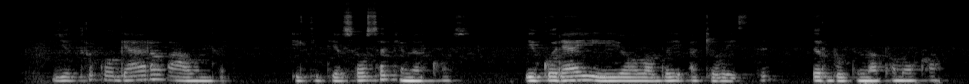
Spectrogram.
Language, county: Lithuanian, Marijampolė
